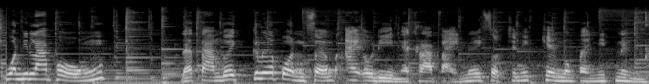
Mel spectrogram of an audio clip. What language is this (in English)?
Thai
